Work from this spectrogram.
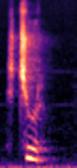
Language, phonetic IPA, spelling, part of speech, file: Ukrainian, [ʃt͡ʃur], щур, noun, Uk-щур.ogg
- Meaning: rat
